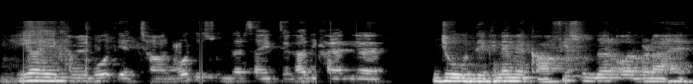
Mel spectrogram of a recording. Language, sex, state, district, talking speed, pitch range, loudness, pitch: Hindi, male, Uttar Pradesh, Etah, 205 wpm, 135-155 Hz, -16 LUFS, 145 Hz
